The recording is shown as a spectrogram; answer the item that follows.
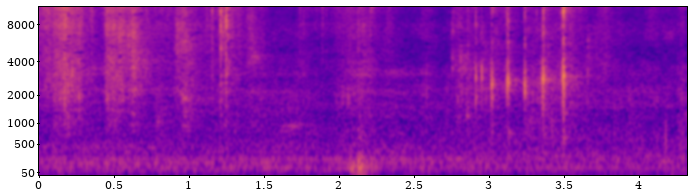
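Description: Faint crinkling of a paper snack wrapper as a cinnamon twist is picked out of it, then a quick run of about six light clicks near the end. A soft thump comes about two seconds in.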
